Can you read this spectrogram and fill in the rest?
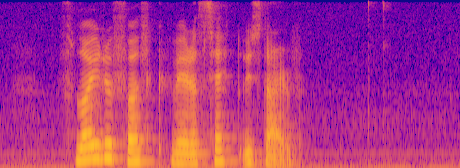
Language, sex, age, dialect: Faroese, female, 36-60, Norðuroyggjar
